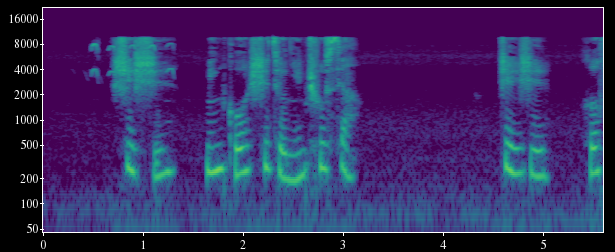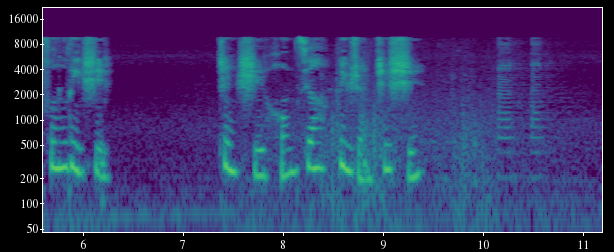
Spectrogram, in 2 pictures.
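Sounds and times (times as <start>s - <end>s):
speech: 0.8s - 3.2s, 4.6s - 6.4s, 7.4s - 9.4s
car horn honking: 10.1s - 10.8s.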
